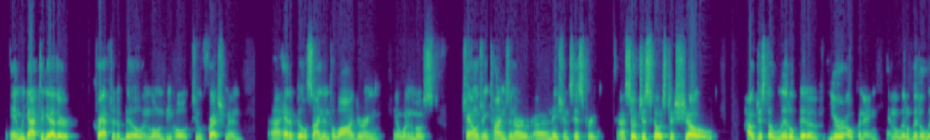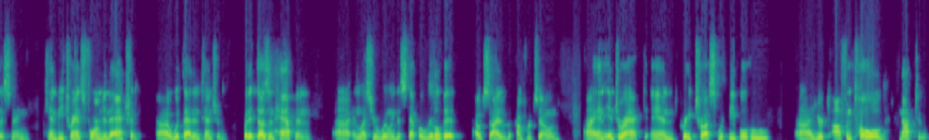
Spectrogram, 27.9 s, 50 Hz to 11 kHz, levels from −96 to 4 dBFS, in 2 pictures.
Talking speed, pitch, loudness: 210 wpm, 110 Hz, -16 LUFS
